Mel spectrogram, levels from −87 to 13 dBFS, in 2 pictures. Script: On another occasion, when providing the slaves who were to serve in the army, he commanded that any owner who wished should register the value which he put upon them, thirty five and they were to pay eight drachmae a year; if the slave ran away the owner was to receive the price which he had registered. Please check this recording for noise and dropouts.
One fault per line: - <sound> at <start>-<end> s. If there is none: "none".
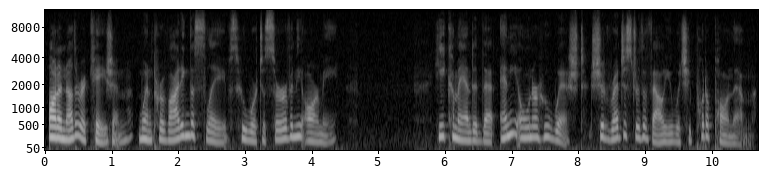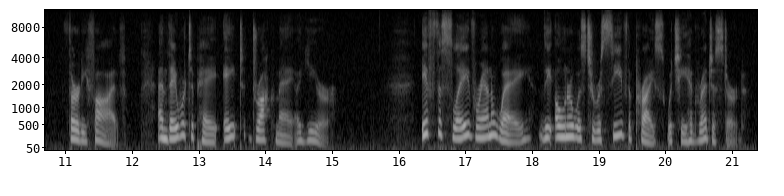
none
